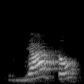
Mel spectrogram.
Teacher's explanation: gato posee una sílaba tónica, que es la primera, ga, en donde cargamos la voz, y la segunda como átono.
